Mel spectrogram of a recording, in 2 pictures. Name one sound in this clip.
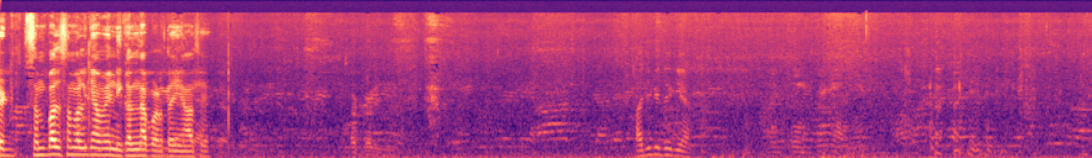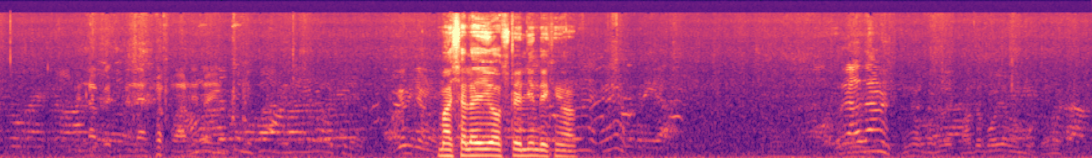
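Men talk calmly nearby outdoors.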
